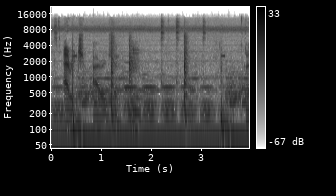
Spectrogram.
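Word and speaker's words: Arig: she says it's pronounced Arridge. Arridge, yeah. And it's very tempting to say Arrig, isn't it?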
